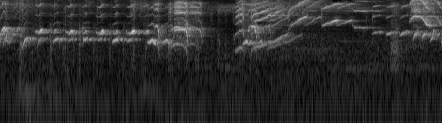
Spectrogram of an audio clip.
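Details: Greater green leafbird in vigorous song meant for training songbirds: a rapid run of repeated whistled notes, a brief pause, then varied high rising and falling slurred phrases.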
